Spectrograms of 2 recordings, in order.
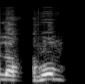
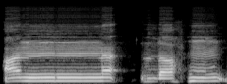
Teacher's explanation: لہم، بس اس سے ہاں زیادہ نہیں. ان لہم پکڑ لینا، میم کو کھینچنا نہیں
